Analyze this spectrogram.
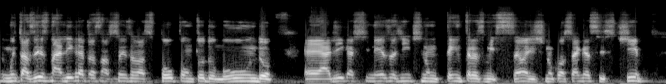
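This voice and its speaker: A man speaks in an unremarkable speaking voice, fairly high in pitch. His pace is fairly quick. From Brazil. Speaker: sports journalist. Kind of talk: casual chat. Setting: studio.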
